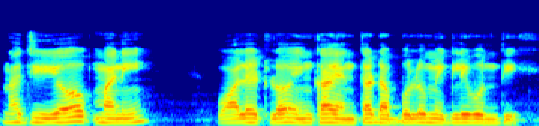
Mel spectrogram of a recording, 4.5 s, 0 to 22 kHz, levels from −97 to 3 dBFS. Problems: none marked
